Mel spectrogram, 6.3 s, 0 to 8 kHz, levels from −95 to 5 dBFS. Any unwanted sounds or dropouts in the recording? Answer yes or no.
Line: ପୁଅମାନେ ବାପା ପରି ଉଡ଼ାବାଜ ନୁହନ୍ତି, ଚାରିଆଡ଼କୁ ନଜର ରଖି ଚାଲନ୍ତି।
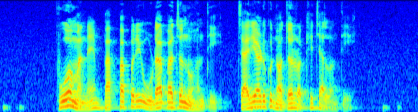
no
